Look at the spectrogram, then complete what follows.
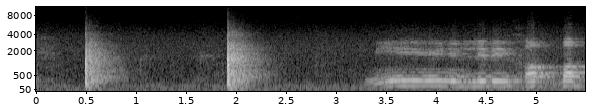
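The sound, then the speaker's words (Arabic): Two loud, sharp knocks on the first door, which has two rings, about a second and a half apart, each dying away quickly, followed by a steady harmonic tone, like a drawn-out voice or instrument, that wavers in pitch. “الباب اهو الباب الاولاني وادي الحلقتين اما خبط خبطتين”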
